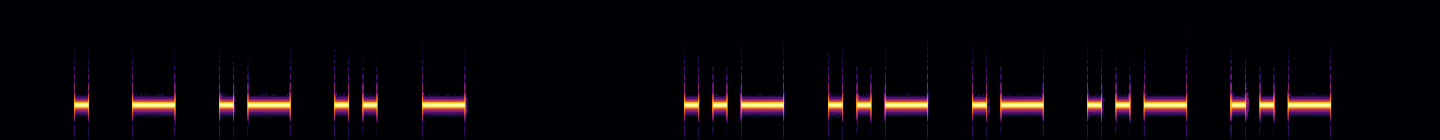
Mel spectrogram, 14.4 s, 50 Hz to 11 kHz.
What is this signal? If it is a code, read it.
Morse code, heard as a keyed tone, about 8 wpm, 800 Hz. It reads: ETAIT UUAUU
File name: LEZIONI / 2 UHDN / 2 U 8wpm 2028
